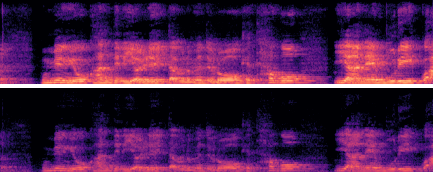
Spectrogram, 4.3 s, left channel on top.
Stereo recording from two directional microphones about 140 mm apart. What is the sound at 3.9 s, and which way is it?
Speech, 15° left (ahead or behind).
